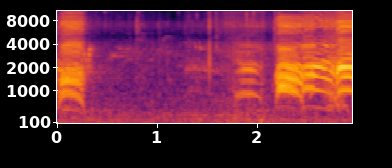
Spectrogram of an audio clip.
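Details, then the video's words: Harsh crow caws from a house crow eating, with crows said to fight for food; one loud caw, a pause, then a burst of three overlapping raspy caws at the end. "Crow Bird Eating Scenes | Crow bird crowing sound part 88 | Bird Chirping Sound | Crow ki awaz"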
